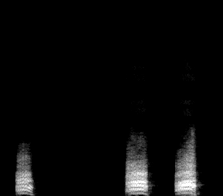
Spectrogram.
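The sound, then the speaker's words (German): Three harsh, throaty raven croaks ring out with no one talking: a short first call, a pause of about a second, then two longer calls close together. “Ist doch ein ganz lieber Vogel, der Rabe.”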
